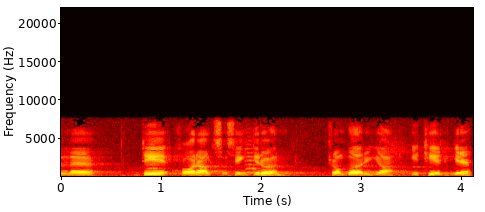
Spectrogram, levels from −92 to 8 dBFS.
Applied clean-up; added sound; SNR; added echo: none; Bowed string instrument; 20 dB; none.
